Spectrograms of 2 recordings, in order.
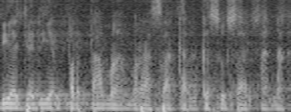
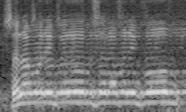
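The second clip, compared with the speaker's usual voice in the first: louder, higher greeting called through a door; calling greeting; 14 semitones higher, 7 dB louder, faster than usual. Acted. Doctor calls from outside the door, loud and high. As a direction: call out to be heard inside.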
